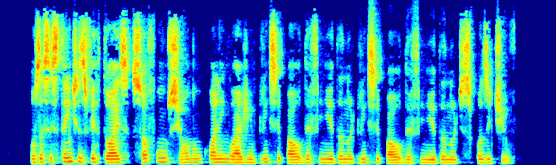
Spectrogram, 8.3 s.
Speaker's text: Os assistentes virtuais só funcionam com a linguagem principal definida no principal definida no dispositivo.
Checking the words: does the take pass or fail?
pass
